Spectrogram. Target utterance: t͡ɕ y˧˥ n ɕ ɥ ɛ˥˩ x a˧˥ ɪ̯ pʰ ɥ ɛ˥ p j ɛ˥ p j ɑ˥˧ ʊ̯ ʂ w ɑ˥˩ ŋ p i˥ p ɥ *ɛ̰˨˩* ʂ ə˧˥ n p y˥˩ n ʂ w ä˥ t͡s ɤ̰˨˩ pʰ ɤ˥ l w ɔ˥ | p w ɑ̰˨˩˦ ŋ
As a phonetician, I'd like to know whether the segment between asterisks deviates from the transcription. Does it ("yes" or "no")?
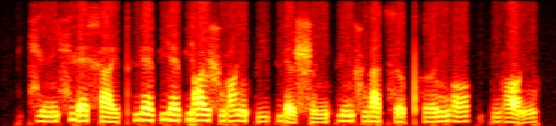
no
